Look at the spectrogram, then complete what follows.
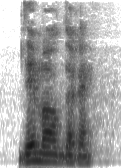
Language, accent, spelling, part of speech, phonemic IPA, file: French, Canada, démordrait, verb, /de.mɔʁ.dʁɛ/, LL-Q150 (fra)-démordrait.wav
- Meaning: third-person singular conditional of démordre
